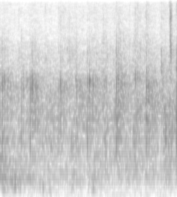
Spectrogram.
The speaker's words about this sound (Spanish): Usted le da palmas fuerte al Señor.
